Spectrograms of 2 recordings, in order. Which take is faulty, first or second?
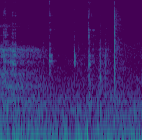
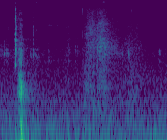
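first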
